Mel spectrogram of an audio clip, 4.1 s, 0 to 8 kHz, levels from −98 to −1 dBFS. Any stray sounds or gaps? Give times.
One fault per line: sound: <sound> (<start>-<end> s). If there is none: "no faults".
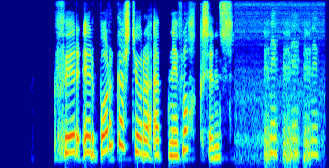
sound: laugh (3.3-4.0 s)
